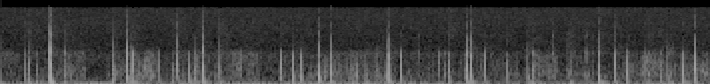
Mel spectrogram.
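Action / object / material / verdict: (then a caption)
tap / leather-bound book spine / leather / none. Long blue nails tap and scratch along the embossed spine of a thick red leather-bound book, held horizontally with the spine up above the microphone. A rapid, uneven run of short, dull, low-heavy taps follows, each dying away almost instantly, with faint scratching between them.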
